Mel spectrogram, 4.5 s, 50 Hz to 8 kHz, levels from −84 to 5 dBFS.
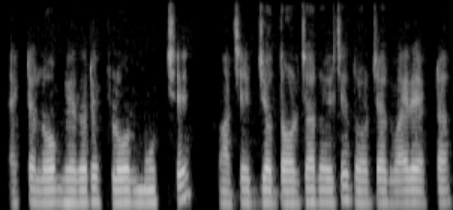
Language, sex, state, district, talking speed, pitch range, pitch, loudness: Bengali, male, West Bengal, Jhargram, 170 wpm, 125-130 Hz, 130 Hz, -22 LUFS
